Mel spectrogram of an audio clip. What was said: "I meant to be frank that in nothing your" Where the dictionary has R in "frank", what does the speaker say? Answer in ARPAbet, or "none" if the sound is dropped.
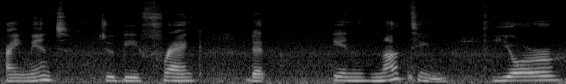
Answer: R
